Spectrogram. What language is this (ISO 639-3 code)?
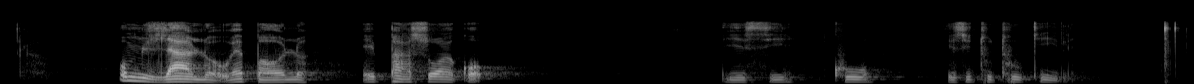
nbl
